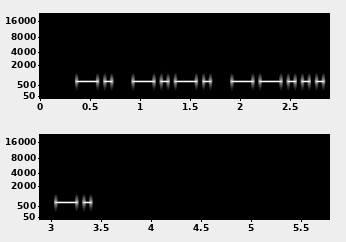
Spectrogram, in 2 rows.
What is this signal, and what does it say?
Morse code, heard as a keyed tone, about 17 wpm, 700 Hz. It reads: NC7N
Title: USA Call Signs - 4 Characters - Repeated 3x - 17wpm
